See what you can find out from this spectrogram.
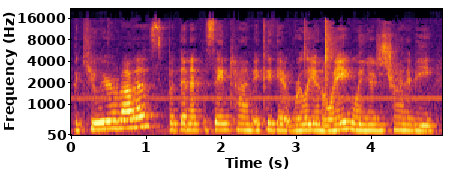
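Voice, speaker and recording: A woman's voice: mid-range voice, fairly even intonation, brisk, a little mellow, slight background noise. Chatty young woman in an echoey room. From Cameroon. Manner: chatty, lots of fillers like "like" and "you know". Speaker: vlogger. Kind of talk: casual vlog chat.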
